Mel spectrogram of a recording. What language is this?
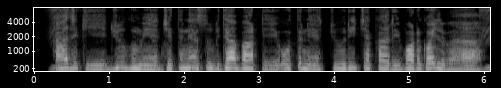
Bhojpuri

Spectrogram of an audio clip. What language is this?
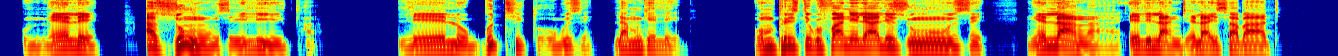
North Ndebele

